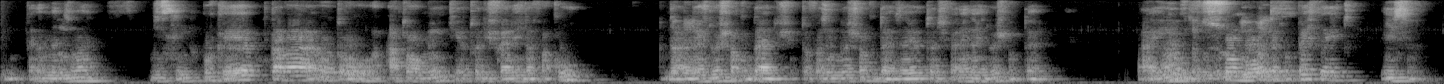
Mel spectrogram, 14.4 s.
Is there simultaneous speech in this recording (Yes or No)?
Yes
